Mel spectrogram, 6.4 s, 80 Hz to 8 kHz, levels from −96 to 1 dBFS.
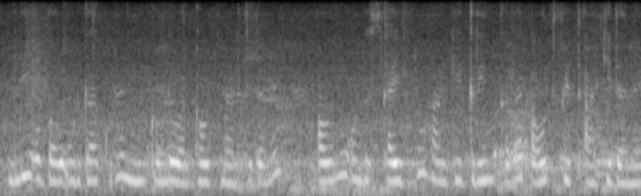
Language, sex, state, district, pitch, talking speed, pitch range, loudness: Kannada, female, Karnataka, Belgaum, 240 Hz, 160 wpm, 235-255 Hz, -18 LUFS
